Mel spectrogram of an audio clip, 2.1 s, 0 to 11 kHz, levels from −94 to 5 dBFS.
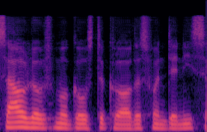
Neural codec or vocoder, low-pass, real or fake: codec, 16 kHz, 0.2 kbps, FocalCodec; 7.2 kHz; fake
